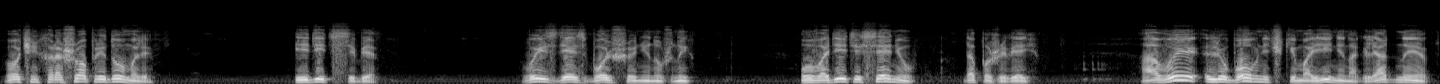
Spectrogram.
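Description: A man's voice: low-pitched, animated, takes it slowly, no echo, dull audio. A man voicing a desperate, defiant young woman who holds a revolver and speaks with fatalistic resolve. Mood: fierce. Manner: fierce and fatalistic.

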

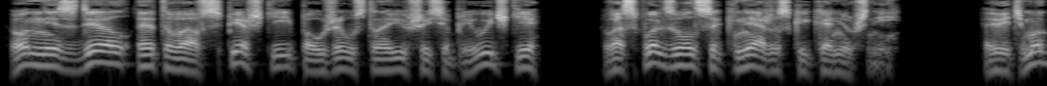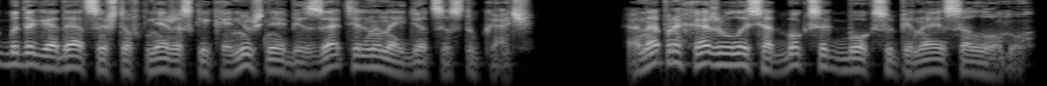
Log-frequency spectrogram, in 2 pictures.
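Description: A man reading audiobook narration in a measured, expressive way. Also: lowish voice, no echo, studio quality. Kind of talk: scripted narration.

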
